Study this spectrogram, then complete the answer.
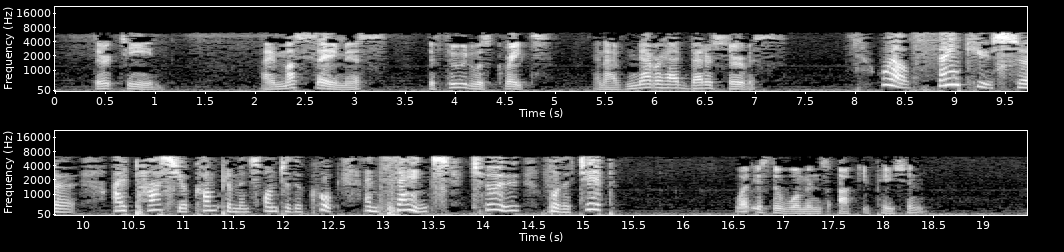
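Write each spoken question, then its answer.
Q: What is the woman's occupation?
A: Waitress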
